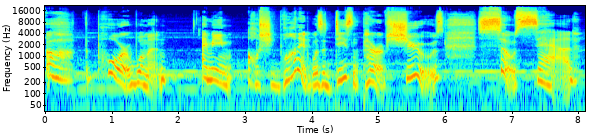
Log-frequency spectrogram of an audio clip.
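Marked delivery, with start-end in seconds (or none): none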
